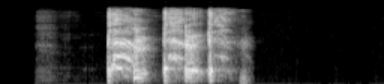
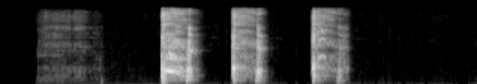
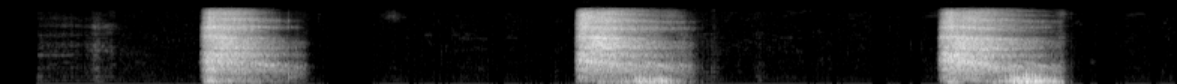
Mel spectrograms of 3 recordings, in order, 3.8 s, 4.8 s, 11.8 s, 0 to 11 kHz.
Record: {
  "cough_length": "3.8 s",
  "cough_amplitude": 28351,
  "cough_signal_mean_std_ratio": 0.4,
  "three_cough_length": "4.8 s",
  "three_cough_amplitude": 24241,
  "three_cough_signal_mean_std_ratio": 0.28,
  "exhalation_length": "11.8 s",
  "exhalation_amplitude": 29314,
  "exhalation_signal_mean_std_ratio": 0.36,
  "survey_phase": "alpha (2021-03-01 to 2021-08-12)",
  "age": "65+",
  "gender": "Male",
  "wearing_mask": "No",
  "symptom_cough_any": true,
  "symptom_abdominal_pain": true,
  "symptom_headache": true,
  "symptom_onset": "12 days",
  "smoker_status": "Never smoked",
  "respiratory_condition_asthma": false,
  "respiratory_condition_other": true,
  "recruitment_source": "REACT",
  "submission_delay": "2 days",
  "covid_test_result": "Negative",
  "covid_test_method": "RT-qPCR"
}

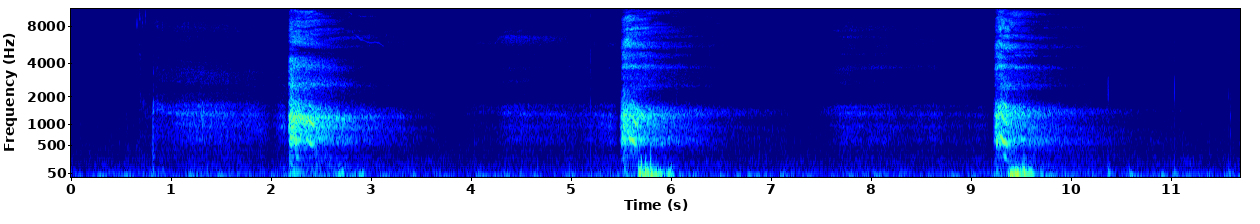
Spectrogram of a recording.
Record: {
  "exhalation_length": "11.7 s",
  "exhalation_amplitude": 1213,
  "exhalation_signal_mean_std_ratio": 0.36,
  "survey_phase": "alpha (2021-03-01 to 2021-08-12)",
  "age": "65+",
  "gender": "Male",
  "wearing_mask": "No",
  "symptom_none": true,
  "smoker_status": "Ex-smoker",
  "respiratory_condition_asthma": false,
  "respiratory_condition_other": false,
  "recruitment_source": "REACT",
  "submission_delay": "6 days",
  "covid_test_result": "Negative",
  "covid_test_method": "RT-qPCR"
}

